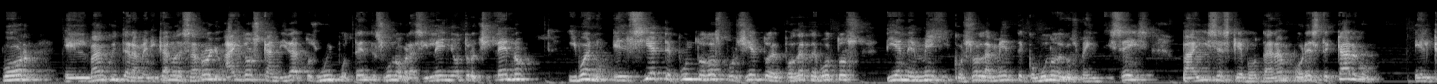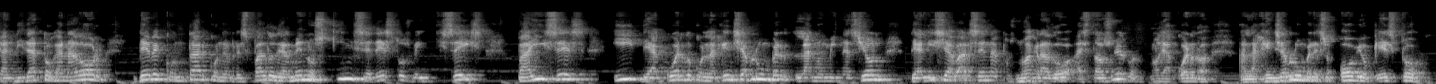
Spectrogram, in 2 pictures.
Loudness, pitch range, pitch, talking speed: -17 LUFS, 170-220 Hz, 205 Hz, 175 wpm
